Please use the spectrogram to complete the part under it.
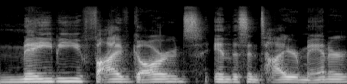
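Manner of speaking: plain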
